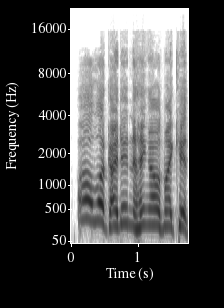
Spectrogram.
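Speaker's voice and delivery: high, whiny, crying rich-man voice. Mocking a rich millionaire's complaints: imitating a whiny crying millionaire.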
